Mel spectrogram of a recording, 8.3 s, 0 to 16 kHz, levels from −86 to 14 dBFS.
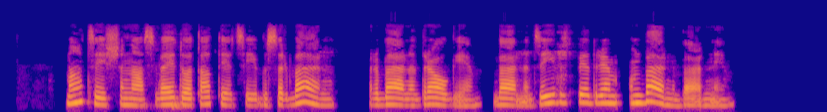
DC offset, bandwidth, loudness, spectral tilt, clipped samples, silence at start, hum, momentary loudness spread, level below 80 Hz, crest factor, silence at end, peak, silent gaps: under 0.1%; 7.8 kHz; -16 LUFS; -5.5 dB/octave; under 0.1%; 0.65 s; none; 10 LU; -60 dBFS; 16 dB; 0.95 s; 0 dBFS; 3.40-3.68 s, 6.24-6.28 s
